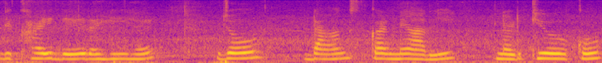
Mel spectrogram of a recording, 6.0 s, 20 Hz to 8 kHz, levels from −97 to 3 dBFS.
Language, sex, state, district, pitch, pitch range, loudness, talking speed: Hindi, female, Madhya Pradesh, Dhar, 235 Hz, 230-245 Hz, -13 LUFS, 100 wpm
